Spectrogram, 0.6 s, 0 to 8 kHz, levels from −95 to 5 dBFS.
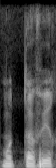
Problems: none marked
